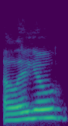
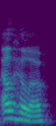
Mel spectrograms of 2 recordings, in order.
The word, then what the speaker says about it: Elhillo: then we have uh sfia ELO sorry did I pronounced that right sorry uh elhillo elhillo oh thank you um sudin by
